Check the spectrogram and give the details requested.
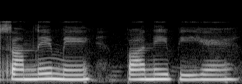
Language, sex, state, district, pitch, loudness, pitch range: Hindi, female, Arunachal Pradesh, Papum Pare, 230 Hz, -13 LUFS, 225-235 Hz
